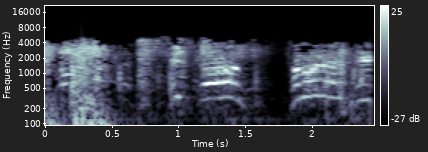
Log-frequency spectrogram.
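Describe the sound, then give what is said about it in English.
A lamp is smashed as a sound effect in a western radio drama: a heavy, booming crash bursts at the start, followed by raised male voices talking urgently. “Wait! He smashed the lamp. The place is on fire.”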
